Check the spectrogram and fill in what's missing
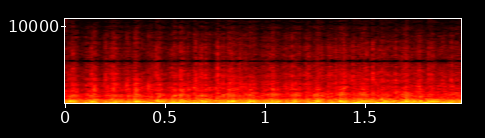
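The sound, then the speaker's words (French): A deep, steady engine drone of a merchant ship, heard underwater 3 km from the vessel, rumbles continuously and muffled, with a faint rhythmic throb pulsing through the low hum. “Nous sommes sous l'eau, à 3 km d'un navire marchand. Vous l'entendez ?”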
